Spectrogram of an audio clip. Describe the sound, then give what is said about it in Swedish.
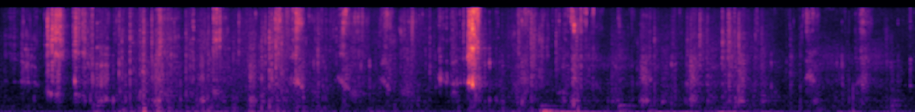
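Crunching of lighter sour cream and onion potato chips from Estrella as they are eaten: many crisp, crackly bites and chews, fairly faint, with some crinkling and no talk. “men jag förstår att det här rasslar nu, men nu provar jag lättare sour cream än onion chips från Estrella”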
